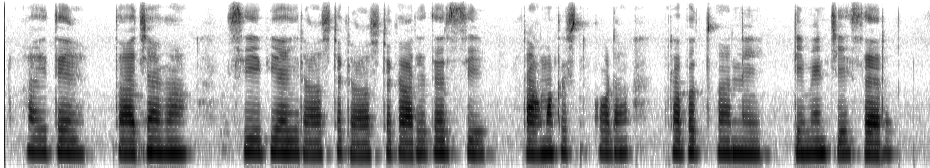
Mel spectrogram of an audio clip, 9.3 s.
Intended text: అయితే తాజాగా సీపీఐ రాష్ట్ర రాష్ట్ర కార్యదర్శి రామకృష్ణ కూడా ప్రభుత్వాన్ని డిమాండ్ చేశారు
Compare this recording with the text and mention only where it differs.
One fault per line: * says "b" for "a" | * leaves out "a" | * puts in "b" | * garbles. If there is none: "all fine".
all fine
